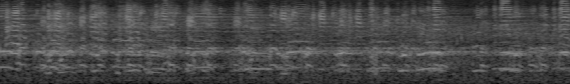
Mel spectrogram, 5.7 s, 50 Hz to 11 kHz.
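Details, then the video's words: Flock of geese flying into a park at sunrise in Godfrey, Illinois, October 2019; dense chorus of overlapping nasal honks, steady and continuous throughout. "Geese sunrise fly-in"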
